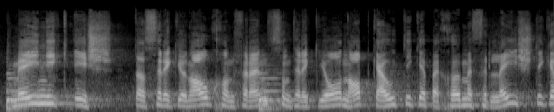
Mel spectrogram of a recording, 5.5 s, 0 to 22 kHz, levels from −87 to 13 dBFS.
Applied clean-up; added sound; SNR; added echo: none; Bowed string instrument; 13 dB; none.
